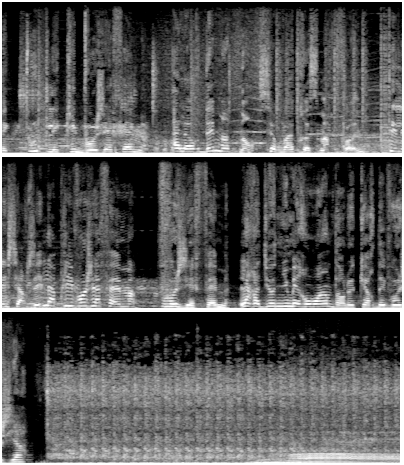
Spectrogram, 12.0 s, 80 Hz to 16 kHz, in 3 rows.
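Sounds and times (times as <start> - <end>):
speech: 0.0 - 8.4, 10.9 - 11.6
rattly car engine idling and revving: 8.3 - 11.9.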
